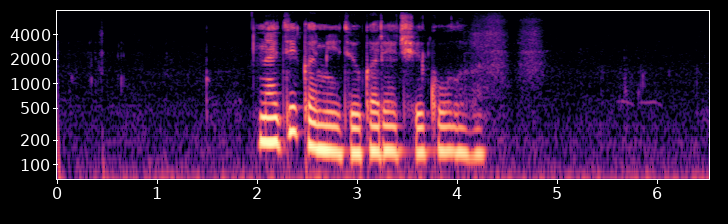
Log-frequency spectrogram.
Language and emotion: Russian, sad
